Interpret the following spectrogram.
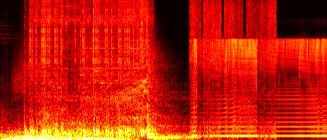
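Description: Logo-intro sound design: a loud rumbling, crackling boom for about three seconds, then a fainter rush and a held synthesized tone near the end.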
